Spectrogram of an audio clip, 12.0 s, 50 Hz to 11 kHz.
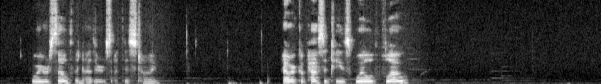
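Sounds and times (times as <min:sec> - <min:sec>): woman speaking: 0:00.6 - 0:03.2, 0:05.7 - 0:08.2.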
